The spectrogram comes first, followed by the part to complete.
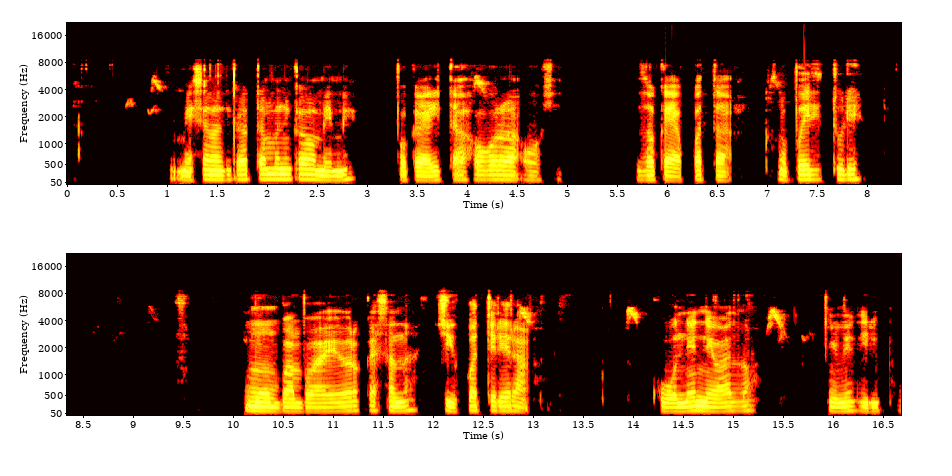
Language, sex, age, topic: Oshiwambo, male, 18-24, agriculture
